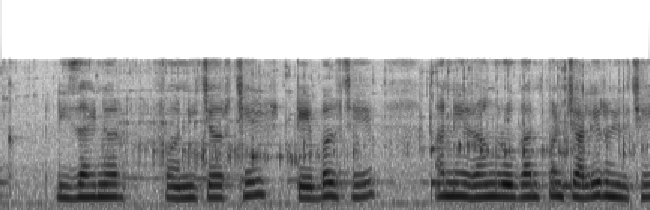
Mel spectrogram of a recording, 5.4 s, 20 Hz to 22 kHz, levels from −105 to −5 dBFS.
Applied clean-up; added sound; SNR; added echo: none; Liquid; 15 dB; none.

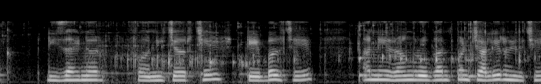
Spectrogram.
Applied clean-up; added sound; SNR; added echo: neural mask model RNNoise.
